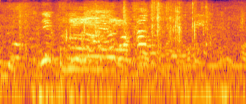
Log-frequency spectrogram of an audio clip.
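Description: Faint chatter of several overlapping voices, with no words made out.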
